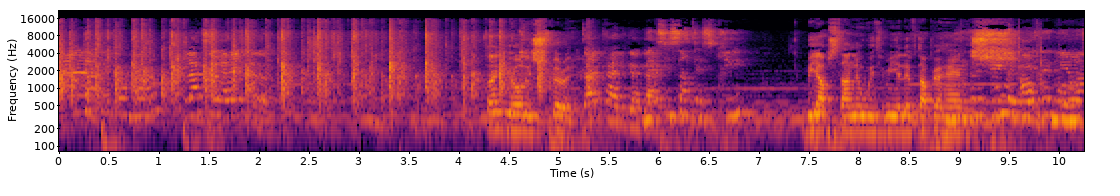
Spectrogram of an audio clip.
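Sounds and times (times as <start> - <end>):
audience clapping hands: 0.0 - 5.4
speech: 4.3 - 10.2.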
